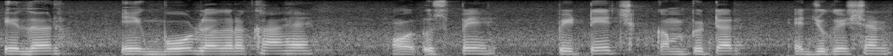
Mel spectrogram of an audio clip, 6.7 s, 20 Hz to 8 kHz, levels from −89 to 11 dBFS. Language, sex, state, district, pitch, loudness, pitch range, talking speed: Hindi, male, Rajasthan, Bikaner, 150 Hz, -15 LUFS, 145-155 Hz, 115 wpm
